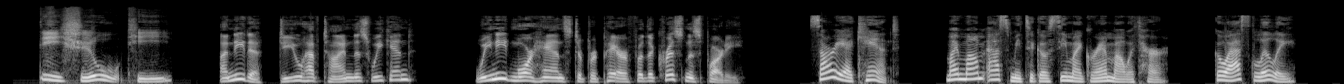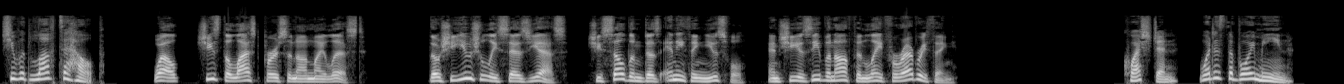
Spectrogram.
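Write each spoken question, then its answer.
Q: what does the boy mean?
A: He doesn't want to ask Lily for help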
